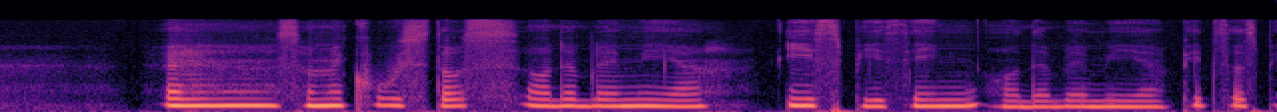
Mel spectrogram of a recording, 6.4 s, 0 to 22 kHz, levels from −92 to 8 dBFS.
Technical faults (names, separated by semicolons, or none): 4-bit ADPCM compression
